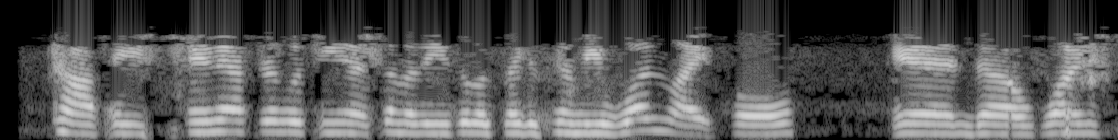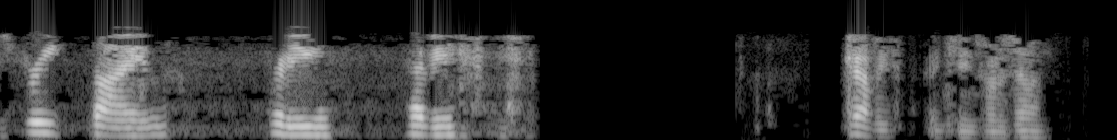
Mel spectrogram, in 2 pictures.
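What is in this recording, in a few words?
Police Dispatch, Scanner audio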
